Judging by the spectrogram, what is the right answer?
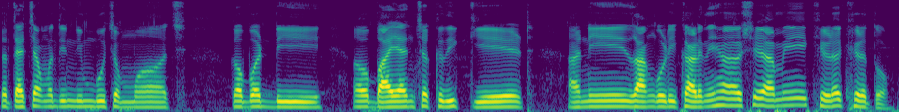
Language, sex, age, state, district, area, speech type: Marathi, male, 30-45, Maharashtra, Nagpur, rural, spontaneous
